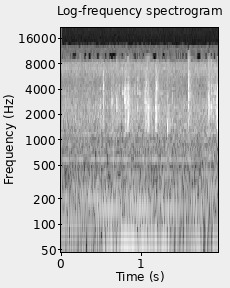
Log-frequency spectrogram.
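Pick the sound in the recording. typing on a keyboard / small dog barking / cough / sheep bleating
typing on a keyboard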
